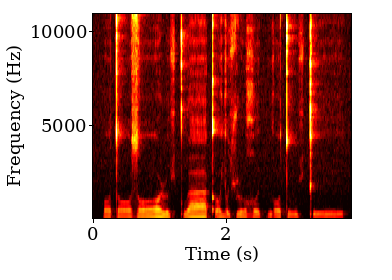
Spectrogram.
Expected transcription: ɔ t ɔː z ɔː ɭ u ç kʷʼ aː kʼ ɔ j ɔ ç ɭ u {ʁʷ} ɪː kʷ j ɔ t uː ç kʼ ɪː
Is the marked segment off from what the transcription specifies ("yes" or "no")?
no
